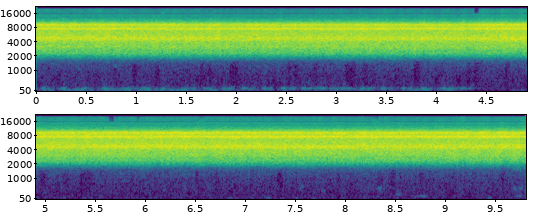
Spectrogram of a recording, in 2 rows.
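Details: First cicadas of the year in Akashi, Japan, on July 13, 2025, near the Akashi River mouth, a semi-shigure chorus: a dense, steady, high, hissing drone without pause, with a low rumble for the first four seconds.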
